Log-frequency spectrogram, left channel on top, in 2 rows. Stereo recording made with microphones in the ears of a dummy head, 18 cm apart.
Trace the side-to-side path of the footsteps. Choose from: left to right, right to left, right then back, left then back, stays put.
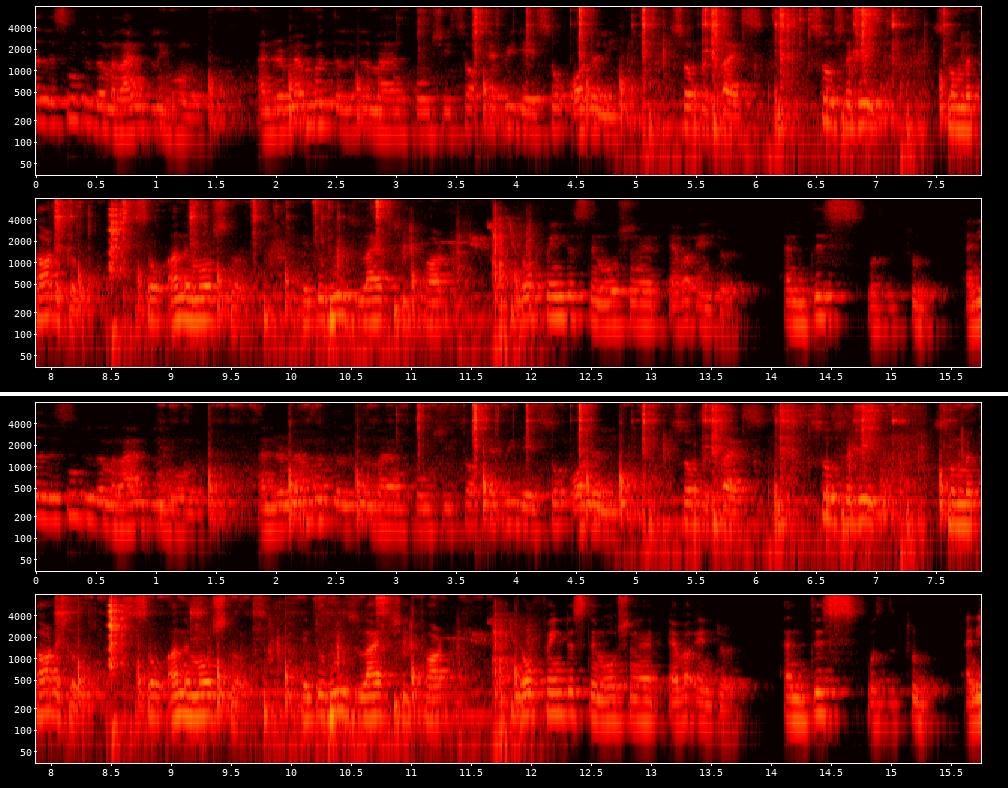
right then back.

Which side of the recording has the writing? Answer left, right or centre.
right.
